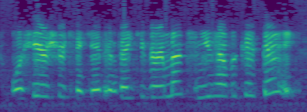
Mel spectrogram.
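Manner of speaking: mock-pleasant send-off, climbing high; imitating cheerful judge. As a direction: hurry them off with high, singsong courtesy. Voices judge sending her off.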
